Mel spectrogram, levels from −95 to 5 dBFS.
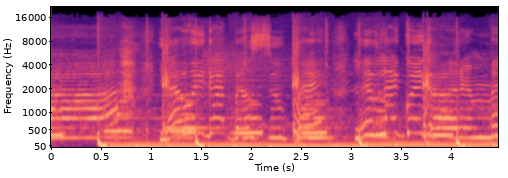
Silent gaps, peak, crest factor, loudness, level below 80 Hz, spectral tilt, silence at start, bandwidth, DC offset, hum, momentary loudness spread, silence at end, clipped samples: none; 0 dBFS; 10 dB; -11 LUFS; -16 dBFS; -5 dB/octave; 0 s; 18.5 kHz; under 0.1%; none; 3 LU; 0 s; under 0.1%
